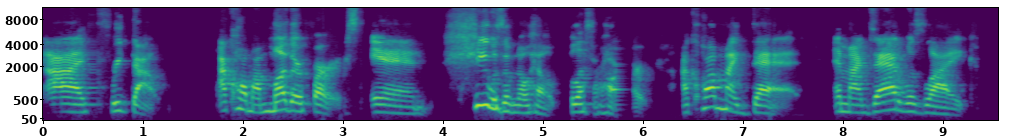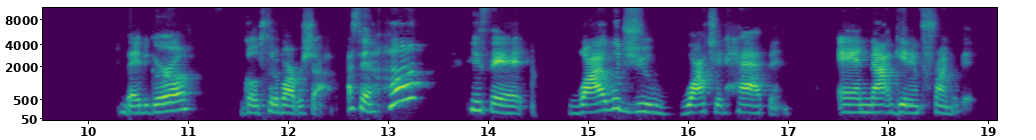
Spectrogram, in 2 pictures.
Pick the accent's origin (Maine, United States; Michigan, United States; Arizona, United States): Michigan, United States; Detroit; moved away as an adult; also born or lived in Huntsville, Alabama; I am originally from Detroit, Michigan, and I ventured on down to Huntsville, Alabama in 2000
